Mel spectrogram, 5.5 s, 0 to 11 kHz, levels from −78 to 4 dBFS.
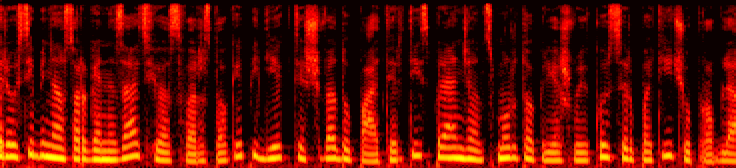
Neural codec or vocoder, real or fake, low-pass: vocoder, 48 kHz, 128 mel bands, Vocos; fake; 9.9 kHz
